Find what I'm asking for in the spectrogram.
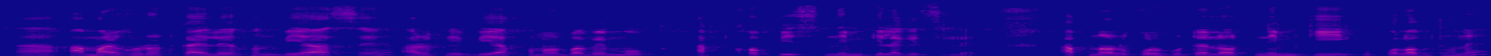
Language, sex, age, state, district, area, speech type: Assamese, male, 30-45, Assam, Lakhimpur, rural, spontaneous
